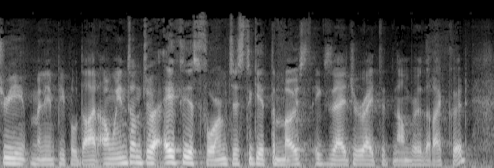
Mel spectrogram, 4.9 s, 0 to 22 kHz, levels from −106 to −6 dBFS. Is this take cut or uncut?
uncut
